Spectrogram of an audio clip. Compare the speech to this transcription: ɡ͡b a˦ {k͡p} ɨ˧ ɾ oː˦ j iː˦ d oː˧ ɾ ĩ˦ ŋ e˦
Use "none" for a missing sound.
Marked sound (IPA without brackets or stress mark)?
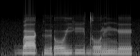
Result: k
